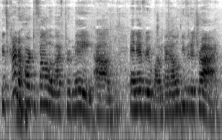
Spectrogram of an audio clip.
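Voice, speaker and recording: A woman's voice: medium pitch, brisk, a bit bright. Middle-aged Korean-accented woman, guest speaker, earnest and plain-spoken, heard from a distance in a roomy hall. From South Korea. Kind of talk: speech at a club meeting. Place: meeting room. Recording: echoey room, distant mic, faint noise.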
